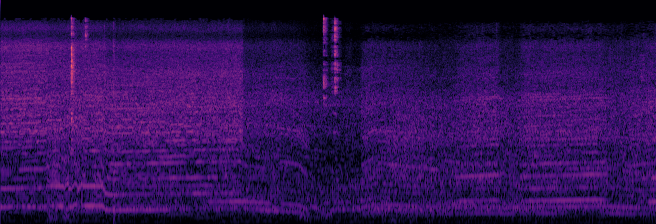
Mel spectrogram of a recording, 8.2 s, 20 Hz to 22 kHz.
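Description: A race car engine in Project Cars 2 revs at high RPM in a continuous loud, buzzing whine that rises and dips slightly as the car accelerates, with no pause.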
